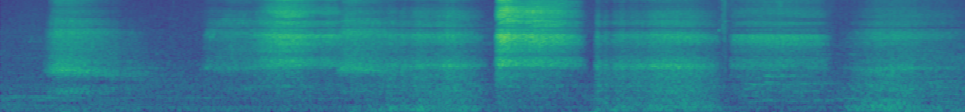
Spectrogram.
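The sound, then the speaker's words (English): Slow breathing in and out: long, steady breaths with airy, snorting edges, rising and falling at an even, unhurried pace at a soft level. “Now breathe with me. In and out.”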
